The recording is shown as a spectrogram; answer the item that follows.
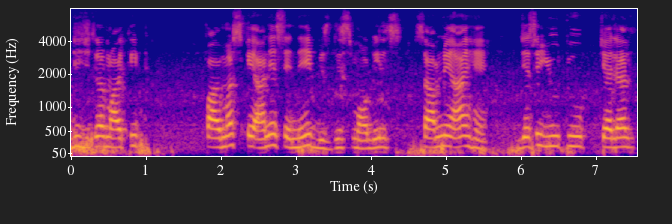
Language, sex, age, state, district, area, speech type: Urdu, female, 60+, Delhi, North East Delhi, urban, spontaneous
